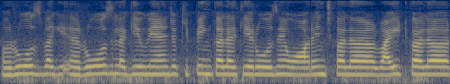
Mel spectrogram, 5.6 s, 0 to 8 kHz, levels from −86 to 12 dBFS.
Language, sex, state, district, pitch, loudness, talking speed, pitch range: Hindi, female, Chhattisgarh, Bilaspur, 240 Hz, -15 LUFS, 190 wpm, 235-245 Hz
